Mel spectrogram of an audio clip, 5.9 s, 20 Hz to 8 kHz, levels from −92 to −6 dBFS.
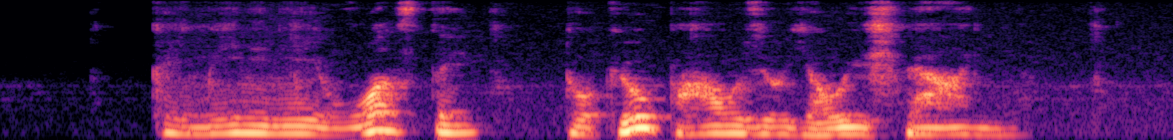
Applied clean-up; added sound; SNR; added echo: none; none; none; none.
